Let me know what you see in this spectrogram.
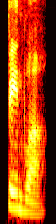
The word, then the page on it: peignoir: Indian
